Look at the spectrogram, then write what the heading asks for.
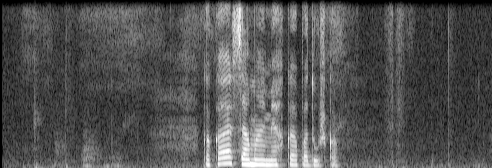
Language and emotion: Russian, neutral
